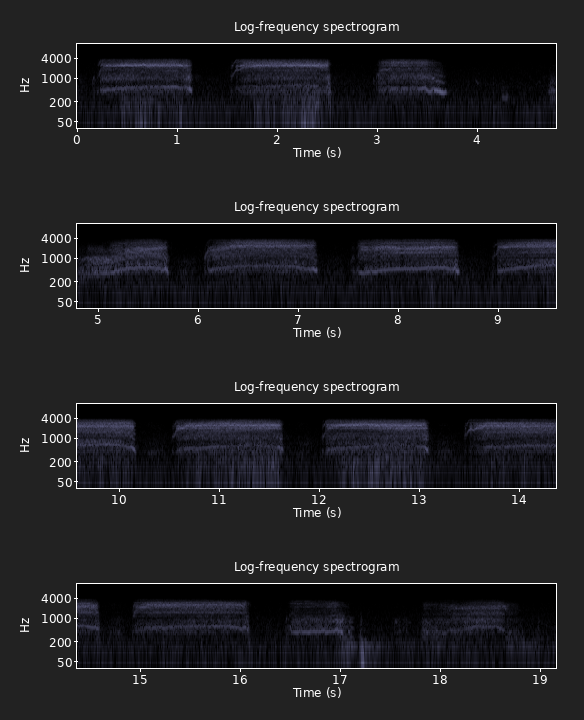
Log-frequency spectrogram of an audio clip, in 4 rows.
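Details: American black bear Juliet, part of Wildlife Research Institute research, February 10, 2014: a steady series of about a dozen loud, rich, wavering bleats, each roughly a second long and arching slightly in pitch, repeated at a regular pace.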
